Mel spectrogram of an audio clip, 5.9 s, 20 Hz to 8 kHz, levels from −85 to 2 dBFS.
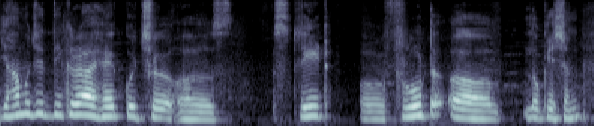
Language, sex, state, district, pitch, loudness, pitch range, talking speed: Hindi, male, Jharkhand, Jamtara, 170 Hz, -21 LUFS, 145-195 Hz, 120 wpm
